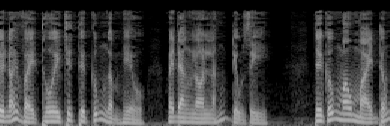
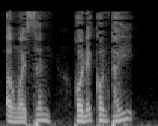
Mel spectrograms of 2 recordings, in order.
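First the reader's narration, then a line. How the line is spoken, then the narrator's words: Frightened broken stammer. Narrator (Vietnamese): Tôi sợ hãi lắp bắp nói mãi không thành câu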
